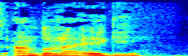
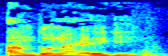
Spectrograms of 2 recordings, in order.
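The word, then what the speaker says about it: Andonaegui: There's two ways to pronounce it. The proper way in Spanish is Andonaegi. – Do that again? – Andonaegi.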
